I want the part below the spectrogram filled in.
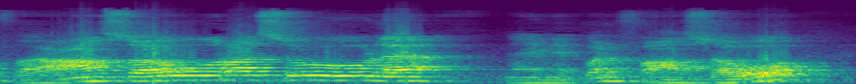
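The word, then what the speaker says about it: فعصوا: Nah ini pun fa'asau, cara membacanya dilayinkan, dilembutkan seperti halnya Fir'aunu.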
